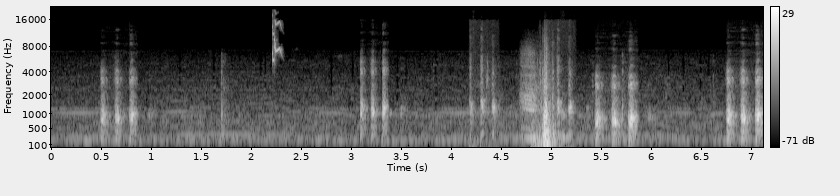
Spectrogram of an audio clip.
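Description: Chickens in Minecraft cluck in a scattered series of short, clipped calls, with one louder burst in the middle, against a quiet background.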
